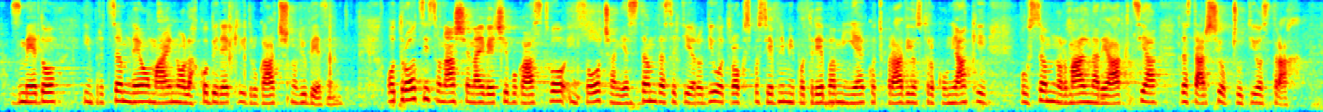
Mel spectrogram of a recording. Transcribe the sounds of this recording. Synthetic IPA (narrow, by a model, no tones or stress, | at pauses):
zmeːd̪ɔinpɾɛt̪səmnɛɔmaːjnɔlaxkoːbiɾɛklid̪ɾuɡaːt͡ʃnɔljubeːzən | ɔt̪ɾɔːt̪sisɔnaʃɛnajʋeːt͡ʃjɛbɔɡaːst̪ʋɔʔinsɔoːt͡ʃanjɛst̪əmd̪asɛt̪ijɛɾɔd̪iwɔt̪ɾɔːkspɔseːbnimipɔt̪ɾeːbamijɛkɔt̪pɾaːʋijɔst̪ɾɔkɔwnjaːki | pɔwsəmnɔɾmaːlnaɾɛaːkt̪sija | d̪ast̪aɾʃiɔpt͡ʃuːt̪ijɔst̪ɾa̰ːx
